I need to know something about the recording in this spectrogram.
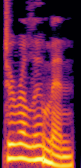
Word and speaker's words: Duralumin: a rad sounding name I know some people have trouble pronouncing it it's phonetically correct duralumen either way there's a slight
